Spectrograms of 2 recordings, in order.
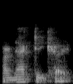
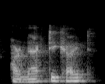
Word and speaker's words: Hartnäckigkeit: Arnaktigkeit, because that's in Hegel, absolutely.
